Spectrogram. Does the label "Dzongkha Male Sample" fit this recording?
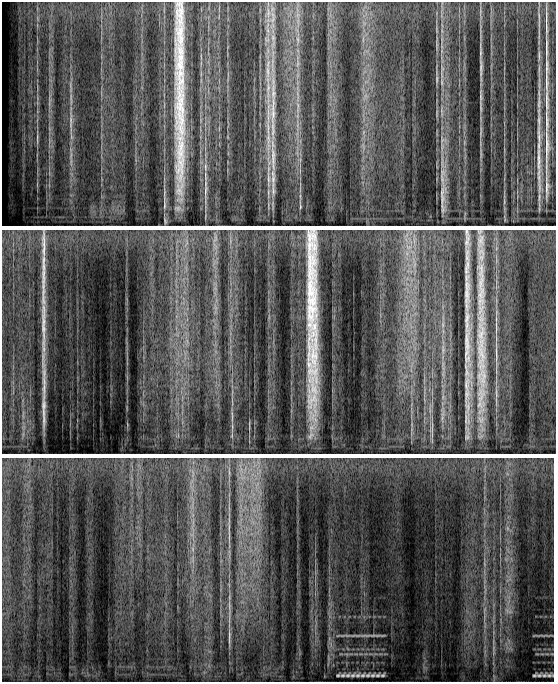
No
